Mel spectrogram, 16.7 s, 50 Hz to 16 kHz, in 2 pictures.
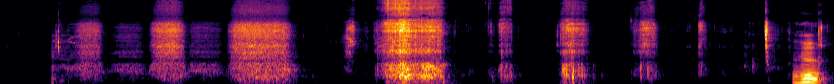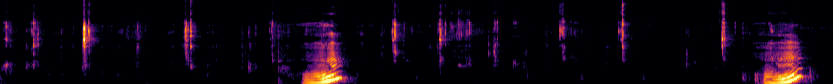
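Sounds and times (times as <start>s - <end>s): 
person slurping ramen noodles in a thin broth: 0.6s - 6.7s
chewing ramen noodles: 6.4s - 11.3s, 11.9s - 16.6s
speech: 7.9s - 8.3s.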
